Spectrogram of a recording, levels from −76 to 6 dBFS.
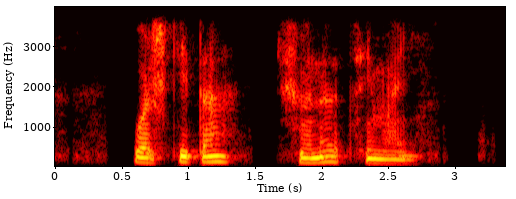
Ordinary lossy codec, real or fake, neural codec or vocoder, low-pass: Opus, 24 kbps; real; none; 3.6 kHz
